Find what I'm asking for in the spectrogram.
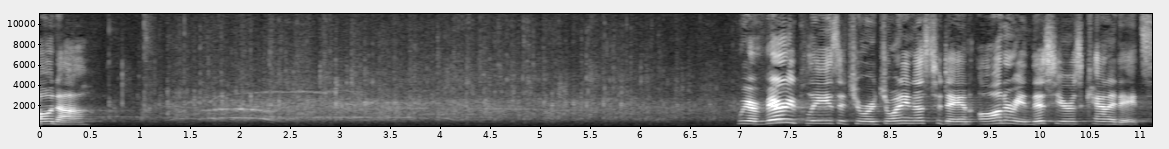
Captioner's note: applause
